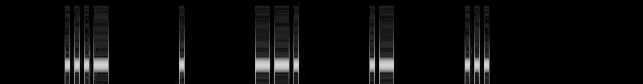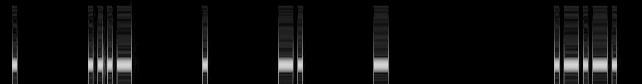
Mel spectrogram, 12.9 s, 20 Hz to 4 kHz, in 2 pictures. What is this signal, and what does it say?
Morse code, heard as a keyed tone, about 25 wpm, spaced as for 10 wpm, 550 Hz. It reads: VEGAS EVENT <AR>
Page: News Headlines in Morse Code at 10 WPM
